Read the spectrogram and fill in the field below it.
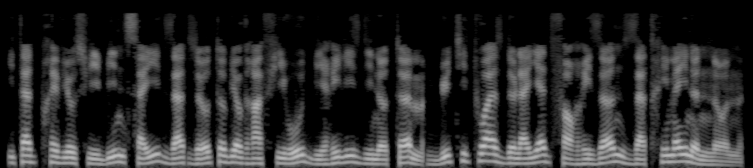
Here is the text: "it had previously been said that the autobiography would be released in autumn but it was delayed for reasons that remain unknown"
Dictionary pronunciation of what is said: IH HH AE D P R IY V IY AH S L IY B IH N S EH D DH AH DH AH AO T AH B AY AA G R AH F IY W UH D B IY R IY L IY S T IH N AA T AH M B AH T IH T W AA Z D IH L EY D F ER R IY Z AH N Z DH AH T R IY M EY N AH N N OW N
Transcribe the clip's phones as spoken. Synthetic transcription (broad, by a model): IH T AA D P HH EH V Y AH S W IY B IH N S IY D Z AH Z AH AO T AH B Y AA G R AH F IY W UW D B IY R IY L IY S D IH N AA T AH M B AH T IH T W AA Z D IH L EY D F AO R IY Z AH N Z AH T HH IY M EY N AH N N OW N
